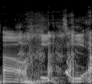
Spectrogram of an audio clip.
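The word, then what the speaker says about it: Etienne: It just literally pronounced it like ETN, and that's how you pronounce his name.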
